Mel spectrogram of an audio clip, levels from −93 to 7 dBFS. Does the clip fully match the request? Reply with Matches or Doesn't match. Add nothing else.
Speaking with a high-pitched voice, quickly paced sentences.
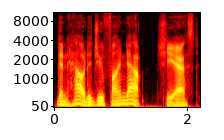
Doesn't match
